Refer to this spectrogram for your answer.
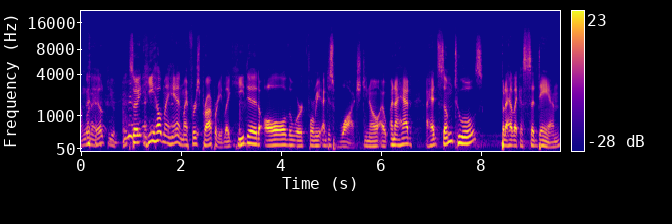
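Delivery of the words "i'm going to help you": put-on Spanish accent. Quoting a mentor who offered help fixing up a house: spanish accent. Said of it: "He put on his Spanish accent".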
